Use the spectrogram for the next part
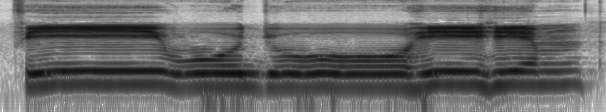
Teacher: ju panjang ya, ju panjang, ju ini panjang 2 ketukan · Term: mad asli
